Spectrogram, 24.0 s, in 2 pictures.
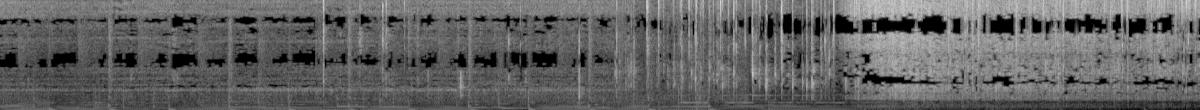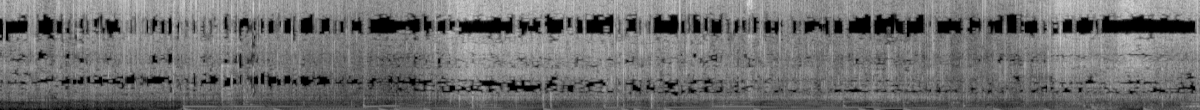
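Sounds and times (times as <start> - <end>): background music: 0.0 - 8.8, 13.8 - 24.0
coconut sizzling in hot oil: 0.0 - 24.0.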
